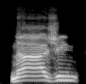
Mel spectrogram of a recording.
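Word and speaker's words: Nnaji: I'm mispronouncing his Najee, name. Excuse me. Angie, James Najee. Najee.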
